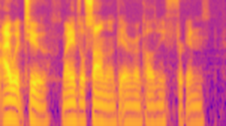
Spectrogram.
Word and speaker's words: Osama: My name's Osama. Everyone calls me freaking. I had one supply teacher call me Kwasama. He thought the O was a Q.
